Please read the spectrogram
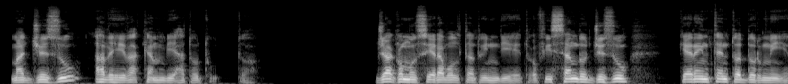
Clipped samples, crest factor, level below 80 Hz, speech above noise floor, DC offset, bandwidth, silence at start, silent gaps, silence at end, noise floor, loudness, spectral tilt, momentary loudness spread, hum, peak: under 0.1%; 14 dB; -50 dBFS; 59 dB; under 0.1%; 15.5 kHz; 0.1 s; none; 0 s; -75 dBFS; -17 LUFS; -5 dB/octave; 8 LU; none; -2 dBFS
